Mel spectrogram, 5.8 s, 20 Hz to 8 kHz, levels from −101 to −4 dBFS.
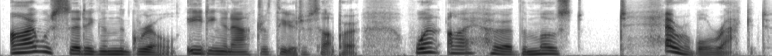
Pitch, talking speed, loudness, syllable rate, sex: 155 Hz, 185 wpm, -21 LUFS, 5.8 syllables/s, female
